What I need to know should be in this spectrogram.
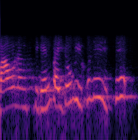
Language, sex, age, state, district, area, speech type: Bodo, female, 60+, Assam, Kokrajhar, rural, conversation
